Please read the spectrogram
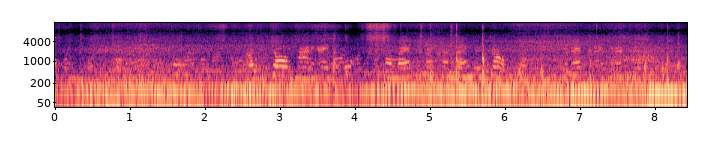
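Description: Open-air market ambience: people talking over a steady low rumble of motor traffic.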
